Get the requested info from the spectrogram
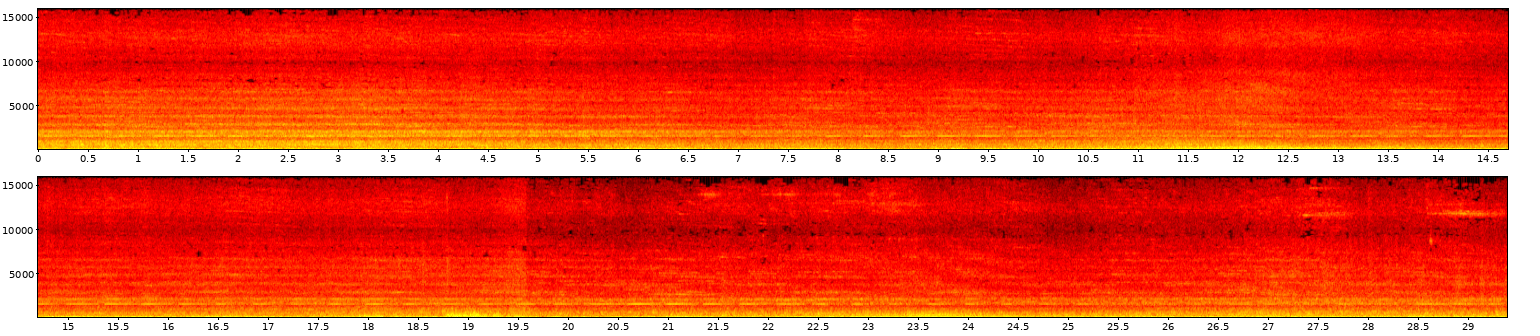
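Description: Freight train wagons rolling past at speed: a continuous heavy rumble of wheels on rail, with a thin steady high-pitched whine above it.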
